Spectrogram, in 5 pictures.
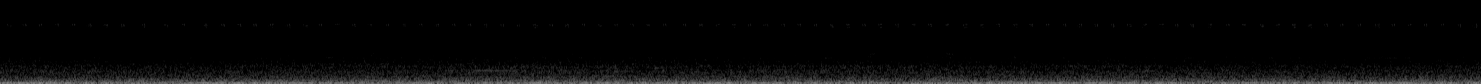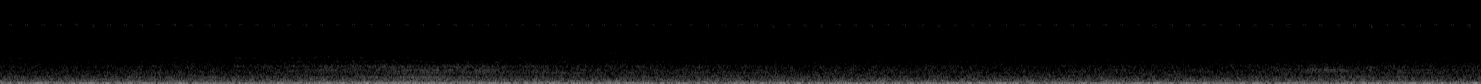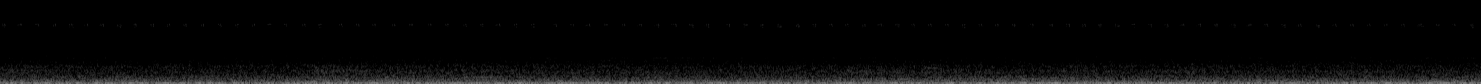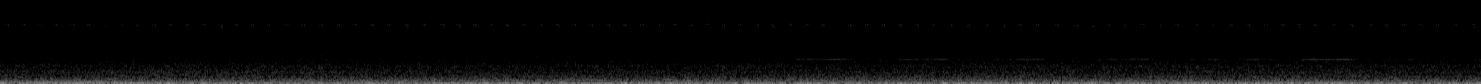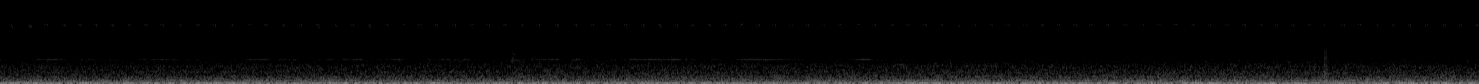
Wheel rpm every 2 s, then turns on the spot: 0, 0, 0, 0, 0, 0, 0, 0, 0, 0, 0, 0, 0, 0, 0, 0, 0, 0, 0, 0, 0, 0, 0, 0, 0, 0, 0, 0, 0, 0, 0, 0, 0, 0, 0, 0, 0.
none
